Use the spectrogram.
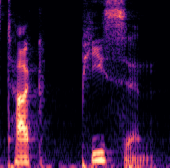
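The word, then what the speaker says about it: Tok Pisin: Apparently, it's talk pissin, if I'm reading this correctly.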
